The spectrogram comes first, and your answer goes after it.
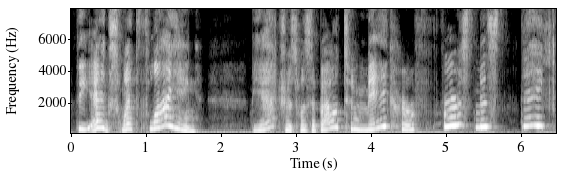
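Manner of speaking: rising, slow and tense; dramatic build. A narrator's reading. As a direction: build suspense as the eggs fly. Dramatic moment of slipping eggs.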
